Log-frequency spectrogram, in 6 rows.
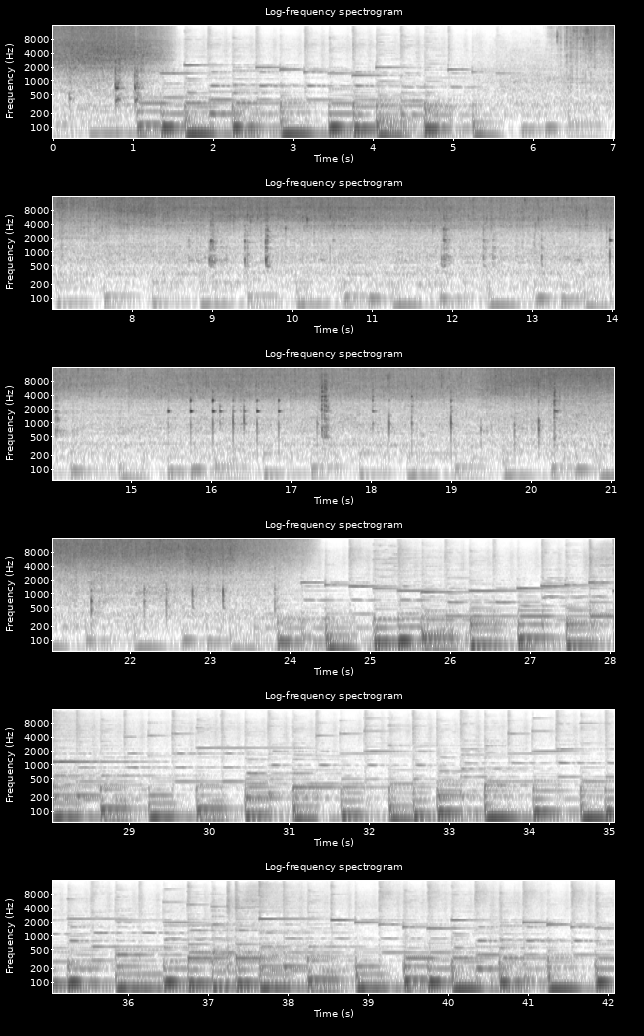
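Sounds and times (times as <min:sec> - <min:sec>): food sizzling in a frying pan: 0:00.0 - 0:01.6, 0:06.3 - 0:24.3.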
